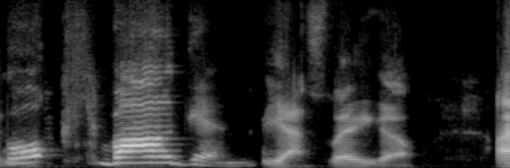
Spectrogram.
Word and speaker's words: Volkswagen: There's more important things in life than a used Volkswagen. Volkswagen. Volkswagen. Yes, there you go. I actually confirmed with some car experts. That's how they say it in Germany.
